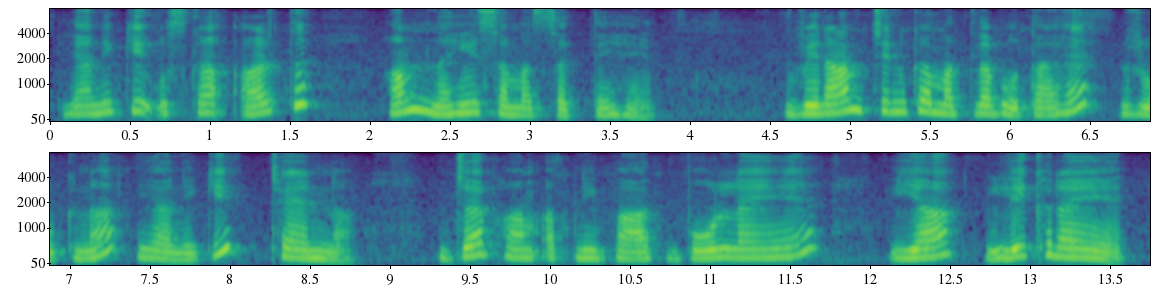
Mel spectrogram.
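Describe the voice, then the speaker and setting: A woman teacher giving a patient classroom explanation, pausing often and repeating points with plain examples. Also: mid-range voice, darkish tone.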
